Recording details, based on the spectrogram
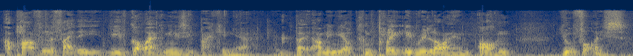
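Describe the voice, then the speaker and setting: Very animated woman radio host. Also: rumbling low, moderate pace, slightly rough. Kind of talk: casual chat, interviewing. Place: community radio studio.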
